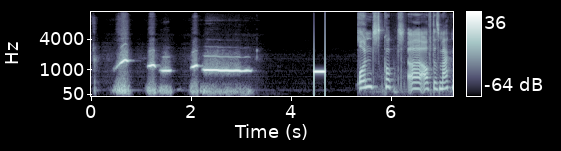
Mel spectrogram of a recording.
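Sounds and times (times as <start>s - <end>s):
man whistling: 0.4s - 3.3s
electronic beep: 4.5s - 4.7s
speech: 5.4s - 7.2s.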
